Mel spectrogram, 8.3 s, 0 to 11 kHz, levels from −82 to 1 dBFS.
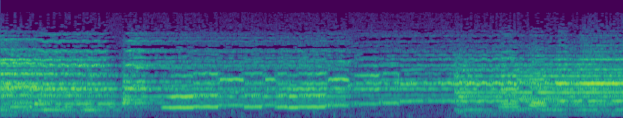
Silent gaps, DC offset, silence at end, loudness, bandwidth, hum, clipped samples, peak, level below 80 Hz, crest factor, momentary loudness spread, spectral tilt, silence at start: none; under 0.1%; 0 s; -19 LUFS; 7.8 kHz; none; under 0.1%; -4 dBFS; -60 dBFS; 14 dB; 9 LU; -5 dB/octave; 0 s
